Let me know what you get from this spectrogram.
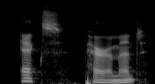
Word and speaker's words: Xperiment: Say it right. – Xperiment. – Thank you.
